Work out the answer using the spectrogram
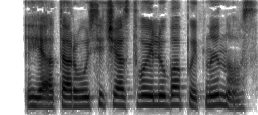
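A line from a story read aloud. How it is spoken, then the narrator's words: Grunting scoff. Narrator (Russian): хмыкнул Макар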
